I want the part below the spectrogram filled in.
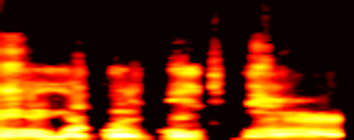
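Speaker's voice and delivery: high, loud mock wail; mock cry. Mimicking the player who went flying, high mock cry.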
